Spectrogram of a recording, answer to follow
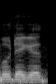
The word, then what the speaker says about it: Boyega: And his name is John Boyega, the hero in the movie. His name's what? Boyega, John Boyega. It's easy to remember because it's like John Boy Walton.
